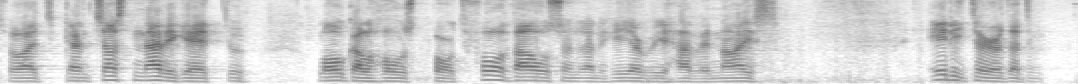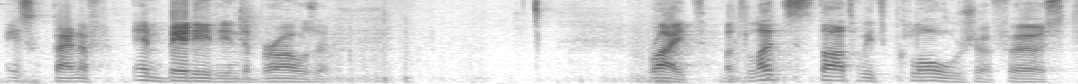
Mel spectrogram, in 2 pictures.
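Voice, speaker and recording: A man's voice: on the low side, a little slow, fairly bright tone. A man in his forties with a Finnish accent, giving an informal, matter-of-fact live coding workshop as a conference speaker. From Finland. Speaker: conference speaker and programming instructor. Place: small conference seminar room with seated audience.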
